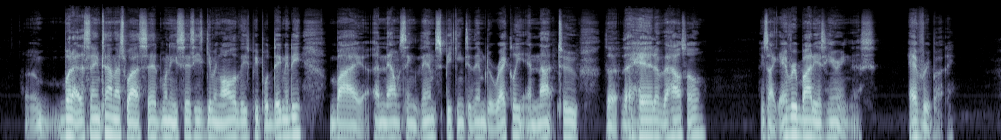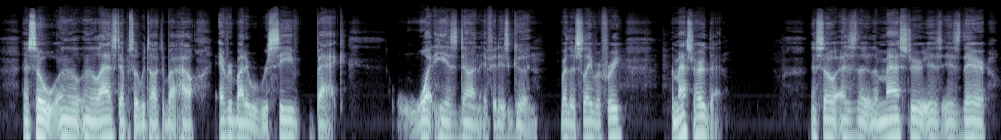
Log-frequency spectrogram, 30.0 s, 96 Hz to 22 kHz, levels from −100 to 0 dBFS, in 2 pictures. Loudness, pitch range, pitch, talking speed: -21 LUFS, 95-105 Hz, 100 Hz, 165 wpm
